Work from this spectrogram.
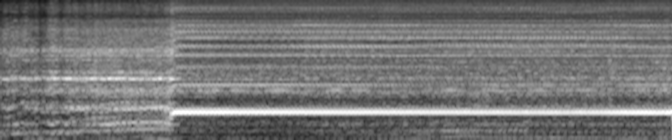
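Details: Spin dryer (spinner motor) spinning: a loud, steady, high squeal that holds constant. Brakes were checked and sit clear, the basket isn't swinging to the sides, and the seal looks fine.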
